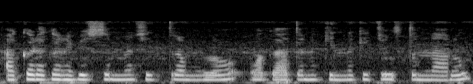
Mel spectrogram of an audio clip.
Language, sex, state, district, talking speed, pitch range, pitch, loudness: Telugu, female, Andhra Pradesh, Sri Satya Sai, 90 wpm, 215-225 Hz, 220 Hz, -16 LUFS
